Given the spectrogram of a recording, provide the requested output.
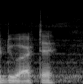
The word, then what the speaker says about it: Duarte: That's how you pronounce her name, Master Duarte.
